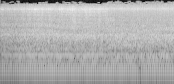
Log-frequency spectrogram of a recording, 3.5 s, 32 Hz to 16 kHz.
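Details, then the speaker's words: Toro Recycler 20068 22" personal-pace mower with Briggs auto-choke (no primer bulb) engine and replacement carburetor, transmission broken: steady, even single-cylinder hum without surging or misses, smoke from oil in muffler clearing; engine runs smooth, normal running. "I'm going to let it run for a little bit see if the Smoke Clears up and then I guess I'll look underneath and uh see if I can check out the transmission situation but the engine runs smooth"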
